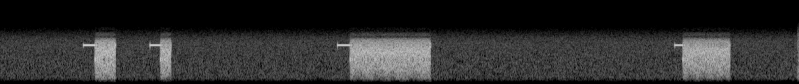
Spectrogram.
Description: ACARS aircraft data, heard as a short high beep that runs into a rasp, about 2400 baud, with a squelch burst at the end.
